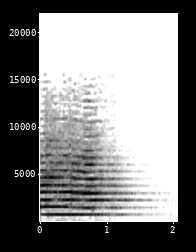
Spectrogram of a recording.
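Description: A horn-like sound effect: one steady, pitched blast that holds for about a second and then fades out.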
